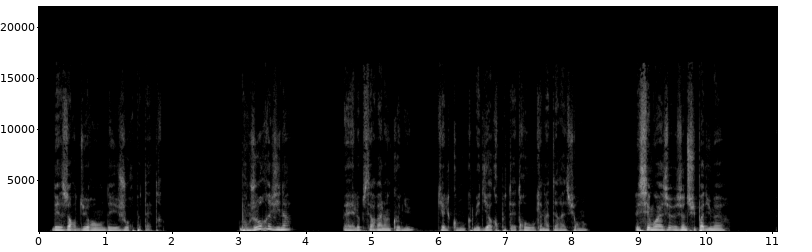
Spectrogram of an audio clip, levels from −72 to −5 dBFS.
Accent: French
